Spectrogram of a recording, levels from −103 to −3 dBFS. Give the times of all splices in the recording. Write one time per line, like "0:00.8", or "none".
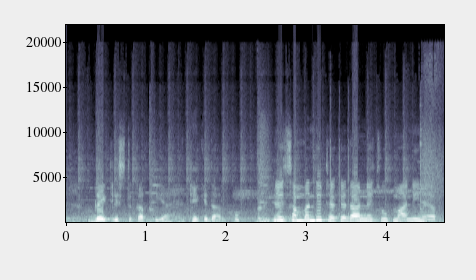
0:02.4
